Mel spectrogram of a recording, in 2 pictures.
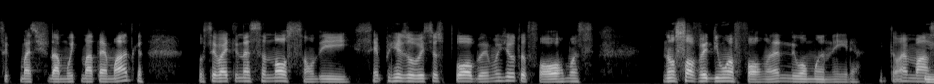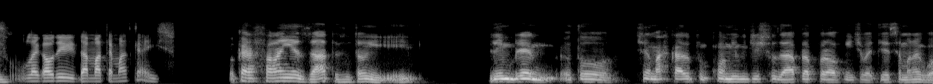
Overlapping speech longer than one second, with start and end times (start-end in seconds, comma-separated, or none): none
